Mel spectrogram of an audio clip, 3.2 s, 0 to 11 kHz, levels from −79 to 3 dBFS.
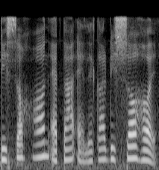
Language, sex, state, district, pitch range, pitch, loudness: Assamese, female, Assam, Kamrup Metropolitan, 180-230 Hz, 205 Hz, -16 LUFS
